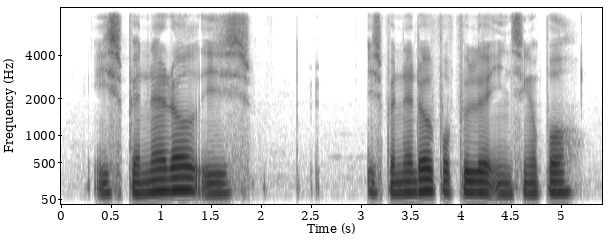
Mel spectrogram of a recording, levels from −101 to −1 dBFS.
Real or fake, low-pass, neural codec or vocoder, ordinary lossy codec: real; 7.2 kHz; none; none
